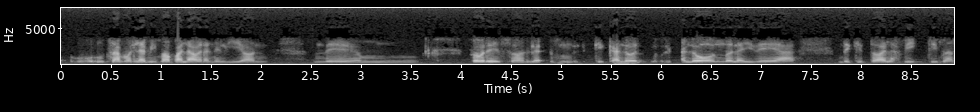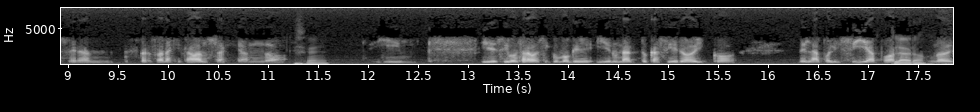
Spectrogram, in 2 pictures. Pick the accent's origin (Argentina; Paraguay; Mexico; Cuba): Argentina; San Pedro, Buenos Aires Province; nosotros que somos de San Pedro lo sabemos muy bien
